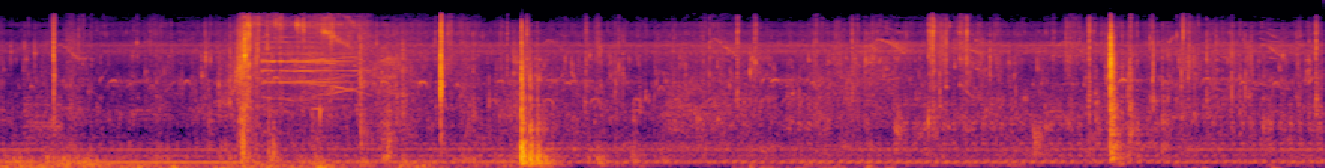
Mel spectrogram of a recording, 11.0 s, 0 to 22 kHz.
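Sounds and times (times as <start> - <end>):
steady low hum: 0.0 - 11.0
dull thump against boat: 4.2 - 4.7.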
